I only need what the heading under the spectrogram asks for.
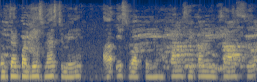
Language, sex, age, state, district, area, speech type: Urdu, male, 18-30, Uttar Pradesh, Gautam Buddha Nagar, urban, spontaneous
